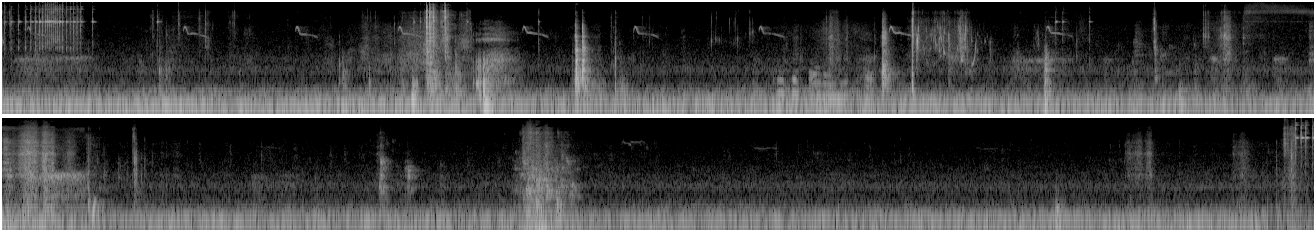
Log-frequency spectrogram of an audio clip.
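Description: A hooked bluegill splashing at the water's surface at the start, followed by scattered knocks and clicks over a steady low hum.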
